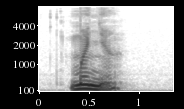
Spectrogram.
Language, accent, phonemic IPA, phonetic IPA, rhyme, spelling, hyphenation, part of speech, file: Portuguese, Brazil, /mɐ̃ˈɲɐ̃/, [mɐ̃ˈj̃ɐ̃], -ɐ̃, manhã, ma‧nhã, noun, Pt-manhã.ogg
- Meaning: morning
